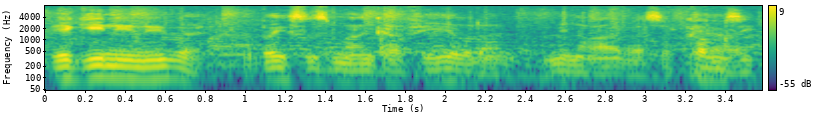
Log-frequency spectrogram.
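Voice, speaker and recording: Low, brisk investigator. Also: male voice. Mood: businesslike. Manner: businesslike, calm. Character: brisk, matter-of-fact police investigator. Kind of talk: German crime radio play acting. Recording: noisy radio play recording.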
